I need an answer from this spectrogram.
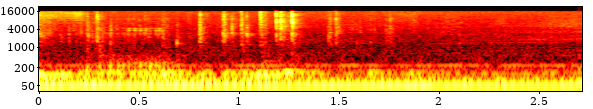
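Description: Fast typing on a computer keyboard as a search is entered: a quick burst of many crisp key clicks that thins out toward the end, over a steady low hum.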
